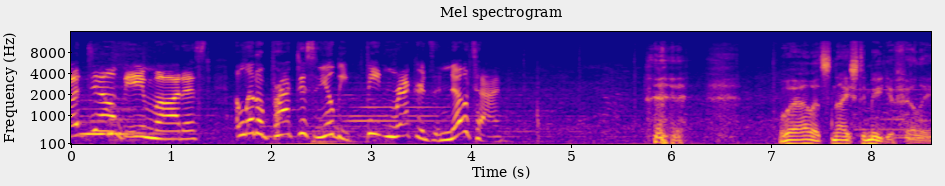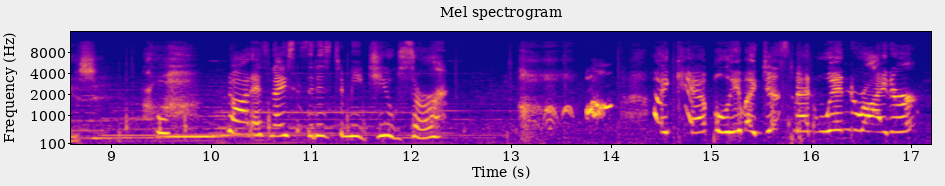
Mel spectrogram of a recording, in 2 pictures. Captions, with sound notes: Don't be modest. A little practice and you'll be beating records in no time. Heh heh. Well, it's nice to meet you fillies. [sigh] Not as nice as it is to meet you, sir. I can't believe I just met Wind Rider!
